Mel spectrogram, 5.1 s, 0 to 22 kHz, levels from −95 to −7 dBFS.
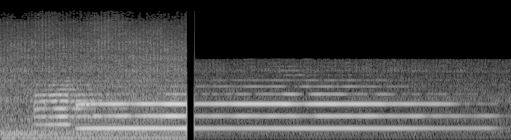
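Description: At 1.87 s the audio cuts out for about 80 ms, then returns duller, boxier and around 10 dB quieter, staying that way to the end. This is likely an input switched to a poorer device, which passes a narrower band. On a spectrogram everything above 3.8 kHz disappears at that point, leaving a flat ceiling, and a new faint noise floor appears. On the waveform, a brief flat gap is followed by a visibly smaller envelope.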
